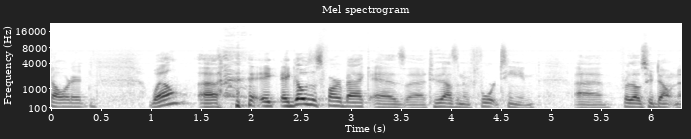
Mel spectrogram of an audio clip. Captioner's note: laughs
